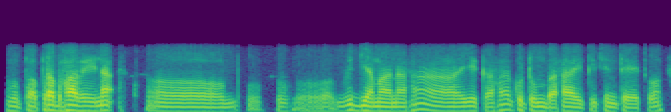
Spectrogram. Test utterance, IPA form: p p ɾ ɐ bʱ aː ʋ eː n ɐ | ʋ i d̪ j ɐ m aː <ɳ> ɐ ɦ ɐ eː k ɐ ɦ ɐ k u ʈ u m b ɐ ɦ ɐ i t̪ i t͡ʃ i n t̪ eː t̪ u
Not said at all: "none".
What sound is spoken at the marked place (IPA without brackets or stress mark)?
n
